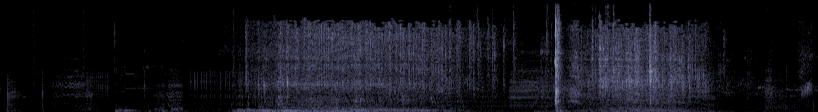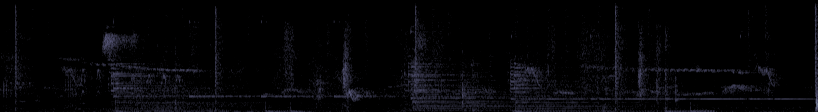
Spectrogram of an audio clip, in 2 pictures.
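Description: A sliding glass door is opened: its rollers rumble along the track for about two seconds, then there is a sharp click. After that, background music plays with birds calling.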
